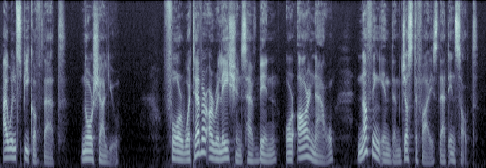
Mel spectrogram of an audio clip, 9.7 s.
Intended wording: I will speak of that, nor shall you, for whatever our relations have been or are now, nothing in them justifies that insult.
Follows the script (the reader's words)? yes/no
yes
